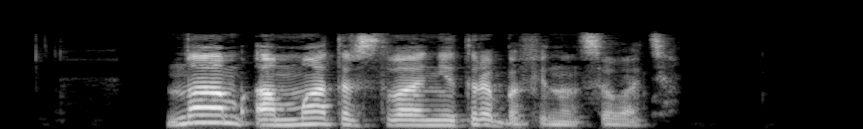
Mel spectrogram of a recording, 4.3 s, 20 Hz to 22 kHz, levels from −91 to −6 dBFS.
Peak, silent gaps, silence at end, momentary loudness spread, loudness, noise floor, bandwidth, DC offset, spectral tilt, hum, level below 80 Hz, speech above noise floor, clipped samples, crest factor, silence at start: -2 dBFS; none; 1 s; 17 LU; -19 LUFS; -85 dBFS; 8 kHz; under 0.1%; -3.5 dB/octave; none; -64 dBFS; 65 dB; under 0.1%; 20 dB; 0.85 s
